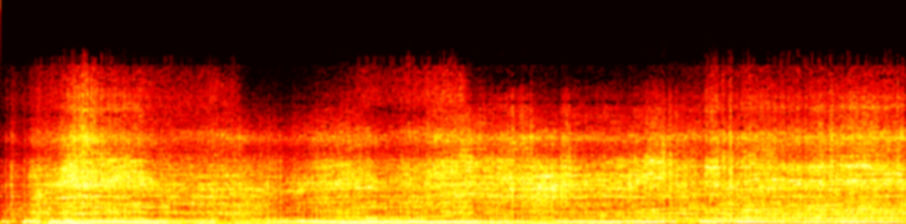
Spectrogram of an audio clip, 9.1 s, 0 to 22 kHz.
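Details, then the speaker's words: Suzuki RM85 two-stroke dirt bike after wheelie attempts: the note sags and wavers, pitch dipping and recovering under throttle instead of climbing cleanly, so it bogs; the owner suspects the carb, but this is unconfirmed. "It was kind of bogging, but I think as I kind of ran it a little harder in the first gears, probably burnt that gas out, but I think it's good."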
